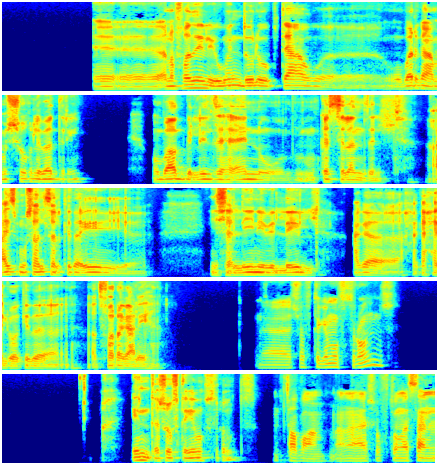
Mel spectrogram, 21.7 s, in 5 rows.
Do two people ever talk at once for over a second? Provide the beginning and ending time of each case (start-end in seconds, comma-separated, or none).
none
